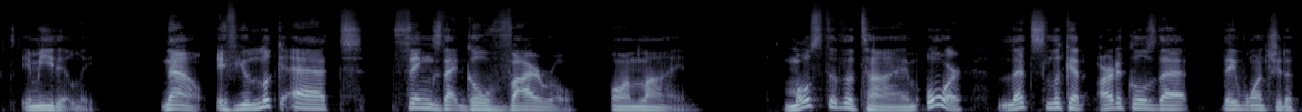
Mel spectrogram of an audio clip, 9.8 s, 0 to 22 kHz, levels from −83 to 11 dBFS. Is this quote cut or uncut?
uncut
